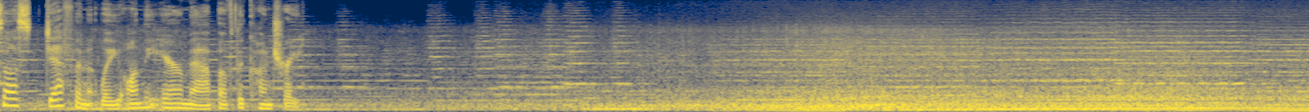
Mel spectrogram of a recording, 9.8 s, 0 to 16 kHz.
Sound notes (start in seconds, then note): 3.2 plane engine whirs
